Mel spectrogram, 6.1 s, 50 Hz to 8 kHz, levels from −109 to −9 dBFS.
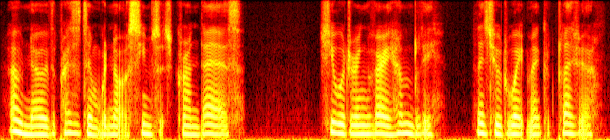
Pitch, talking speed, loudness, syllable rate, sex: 185 Hz, 215 wpm, -18 LUFS, 6.6 syllables/s, female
